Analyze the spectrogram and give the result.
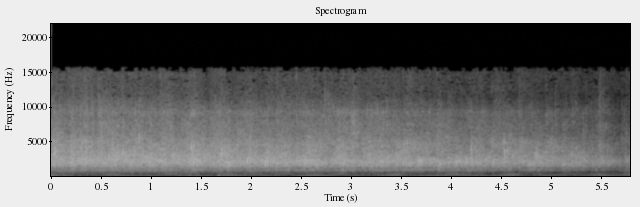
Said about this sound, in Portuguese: Olha para o teu irmão. Isso, aplauda o Senhor, celebre.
